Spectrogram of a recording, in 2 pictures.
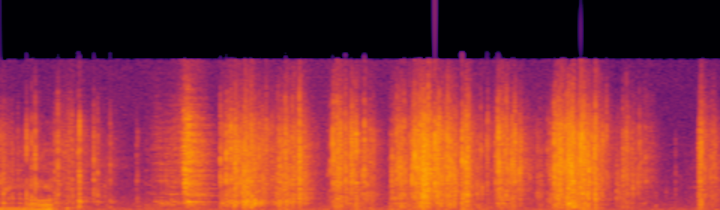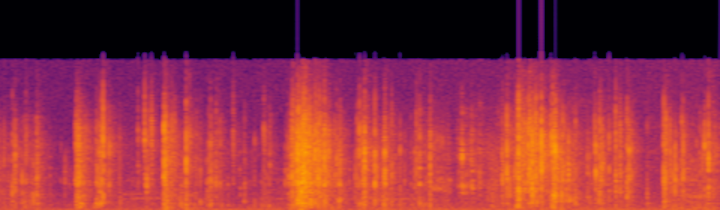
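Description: Parchment paper crinkling and rustling in irregular bursts as it is peeled and folded back from a slab of chilled chocolate fudge that is still sticking to it.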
